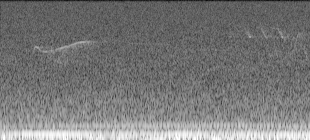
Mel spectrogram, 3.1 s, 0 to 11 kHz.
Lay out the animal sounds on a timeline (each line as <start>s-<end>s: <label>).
0.2s-1.2s: Eastern Wood-Pewee (Contopus virens)
2.2s-3.1s: Chestnut-sided Warbler (Setophaga pensylvanica)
